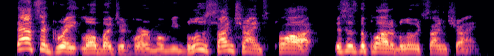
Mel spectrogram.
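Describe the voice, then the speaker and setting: In an American accent, a man with a fairly high pitch speaks in an animated tone, with vocal fry and very wide pitch swings, in a dry, close sound with no echo. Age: 60s. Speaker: cartoonist. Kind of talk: casual chat.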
